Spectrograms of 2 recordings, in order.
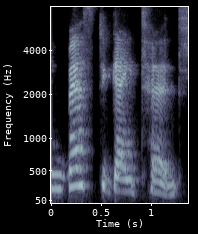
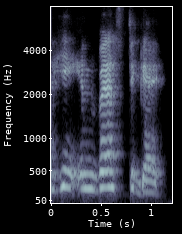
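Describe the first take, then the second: First: "investigated" with its final "ted" sounded; full past ending. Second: "investigate" stopping short of the ted; dropped past ending. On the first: Shown as a demonstration. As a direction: finish "investigated" on a clear extra syllable. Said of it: "but we need investigated". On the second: Retold or imitated. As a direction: imitate the learner leaving "ed" off "investigate". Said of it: "So what you were saying".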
